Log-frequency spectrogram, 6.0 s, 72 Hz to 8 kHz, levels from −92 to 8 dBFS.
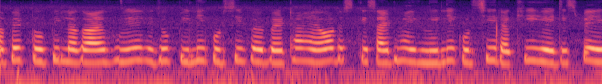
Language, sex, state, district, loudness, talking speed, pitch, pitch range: Hindi, female, Odisha, Malkangiri, -17 LUFS, 240 wpm, 260 Hz, 245-275 Hz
